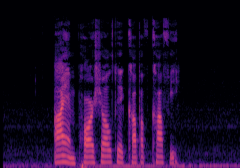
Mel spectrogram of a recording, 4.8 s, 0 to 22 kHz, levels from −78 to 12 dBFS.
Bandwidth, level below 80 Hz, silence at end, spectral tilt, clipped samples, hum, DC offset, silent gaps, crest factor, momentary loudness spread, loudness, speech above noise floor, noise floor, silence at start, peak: 15 kHz; -42 dBFS; 0 s; -4.5 dB/octave; under 0.1%; none; under 0.1%; none; 22 dB; 14 LU; -25 LUFS; 26 dB; -51 dBFS; 0.65 s; -4 dBFS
